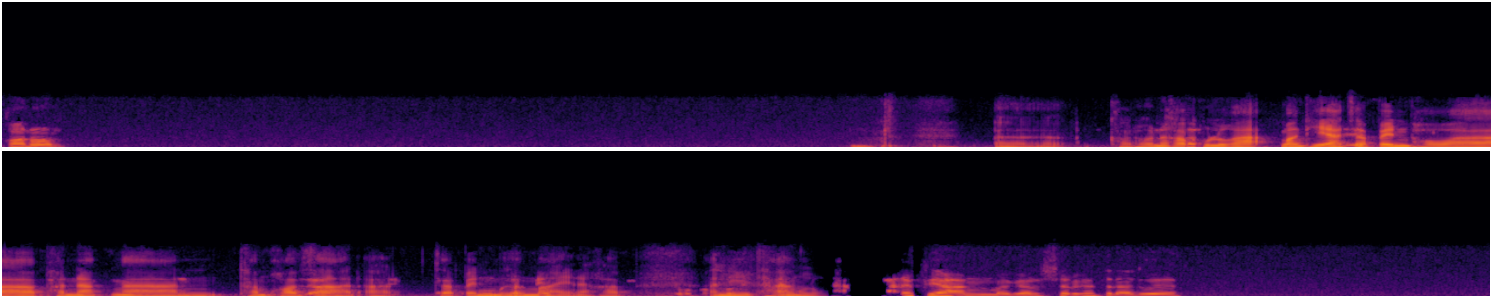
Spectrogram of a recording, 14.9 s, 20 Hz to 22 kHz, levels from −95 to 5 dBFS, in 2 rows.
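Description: Echo leak at 4.63 to 4.70 s: a faint delayed copy of the sound, about 25 dB below it and trailing by 408 ms, slips through, likely because the far end's echo canceller left residue from its loudspeaker.

Background gated by the echo canceller at 4.71 to 5.07 s: the canceller clamps the microphone while the loudspeaker plays, so the room tone dips by as much as about 36 dB for roughly 0.3 s before recovering.

Speech suppressed in double talk at 5.37 to 5.81 s, 5.97 to 10.99 s and 11.64 to 12.06 s: with both sides talking, the canceller likely mistakes the near talker for echo and pulls the speech down by around 40 dB. The speech dips, thins and breaks up in pieces, most extensively across the five-second stretch.

Echo leak again at 9.99 to 10.16 s, 11.04 to 11.43 s and 11.59 to 11.67 s: the delayed copy now trails by 328 ms and is much stronger, about 10, 5 and 15 dB below the speech respectively.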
